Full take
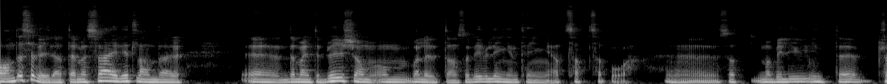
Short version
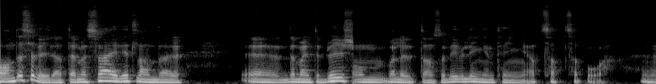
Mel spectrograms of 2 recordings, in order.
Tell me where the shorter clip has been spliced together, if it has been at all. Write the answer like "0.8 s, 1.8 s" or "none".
3.5 s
